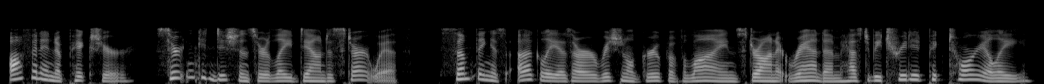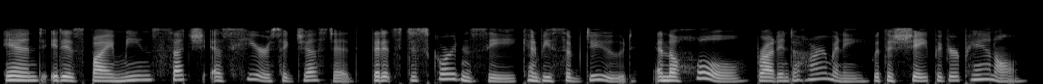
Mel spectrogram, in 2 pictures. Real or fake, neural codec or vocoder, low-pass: real; none; 5.4 kHz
